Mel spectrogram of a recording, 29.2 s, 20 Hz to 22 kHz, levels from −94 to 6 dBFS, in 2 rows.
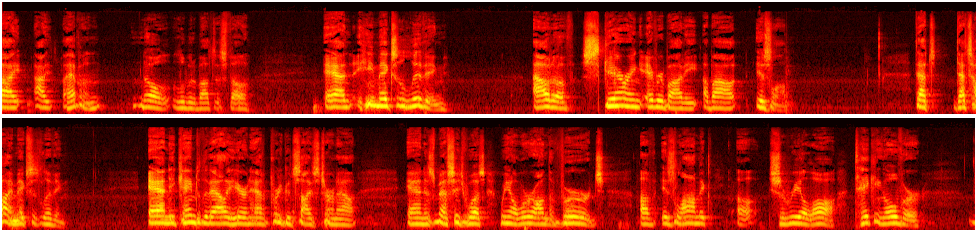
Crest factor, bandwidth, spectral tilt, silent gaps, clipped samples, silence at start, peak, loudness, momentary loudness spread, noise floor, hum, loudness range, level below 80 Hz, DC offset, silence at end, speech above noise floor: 24 dB; 17 kHz; -3.5 dB/octave; none; under 0.1%; 0 s; -2 dBFS; -25 LUFS; 15 LU; -63 dBFS; none; 7 LU; -66 dBFS; under 0.1%; 0 s; 38 dB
